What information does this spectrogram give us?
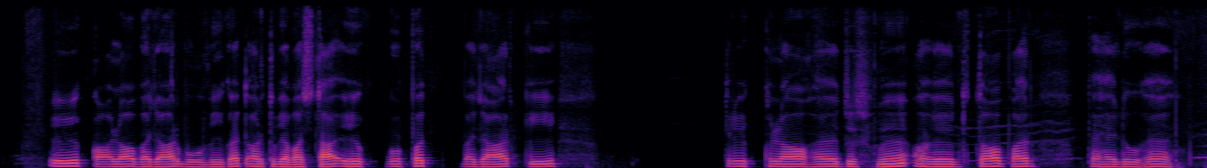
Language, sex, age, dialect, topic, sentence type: Hindi, male, 56-60, Garhwali, banking, statement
